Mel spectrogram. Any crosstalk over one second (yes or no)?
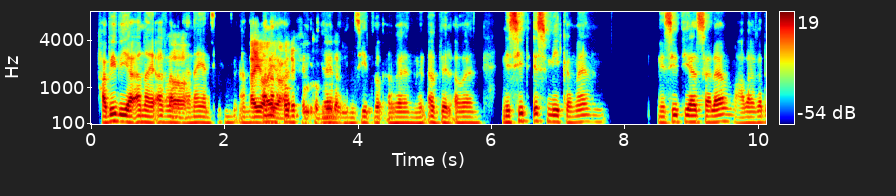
yes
